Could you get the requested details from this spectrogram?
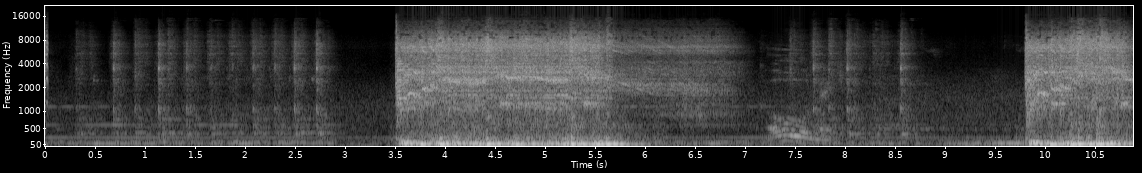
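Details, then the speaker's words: Race car with a newly installed starter: even, quick cranking pulses about three per second with no drag or grinding, then the engine fires and runs; new starter healthy. "Now that I know that the engine starter sounds good, not really dragging all that much, just resistance of the motor, I'm going to work on putting the brakes on the front."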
